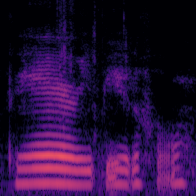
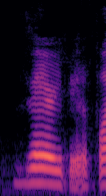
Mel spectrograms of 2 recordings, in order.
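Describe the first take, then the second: First: Said in the usual way. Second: "Very" punched louder and falling; louder emphatic "Very beautiful"; emphatic repeat. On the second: Real, not acted. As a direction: say it again, louder and firmer. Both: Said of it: "repeated with emphasis".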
